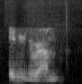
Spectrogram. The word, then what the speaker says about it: Ingram: Ingram, which was actually also mispronounced. – Ingraham? – Oh, really? – It's pronounced Ingram. I don't know why they would mispronounce that, but I-N-G-R-A-M.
